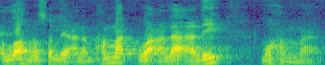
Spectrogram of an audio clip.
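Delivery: recited salawat. Shown as a demonstration. Ustaz showing the shortest salawat, recited. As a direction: recite it like in prayer. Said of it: "tapi minimal paling pendek".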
